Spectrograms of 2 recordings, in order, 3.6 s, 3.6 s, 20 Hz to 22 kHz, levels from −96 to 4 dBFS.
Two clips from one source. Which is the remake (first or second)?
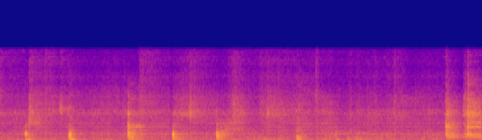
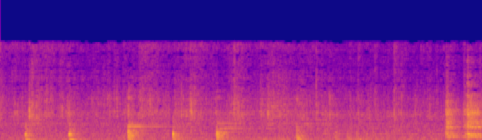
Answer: first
